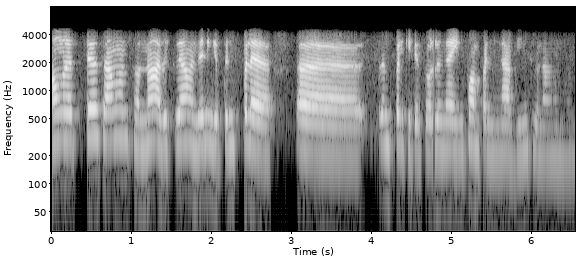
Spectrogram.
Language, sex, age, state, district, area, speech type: Tamil, female, 18-30, Tamil Nadu, Sivaganga, rural, conversation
